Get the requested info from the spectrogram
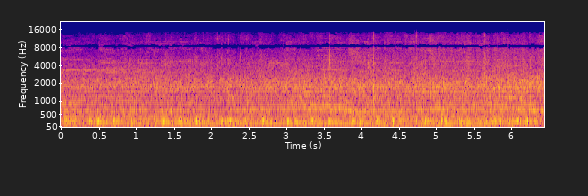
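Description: Music with a steady pulse played over a stadium's sound system, under the murmur of a crowd in the stands; scattered clapping starts near the end.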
